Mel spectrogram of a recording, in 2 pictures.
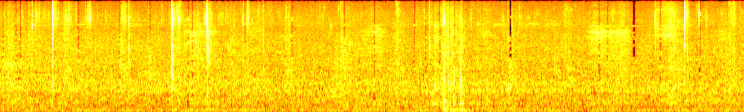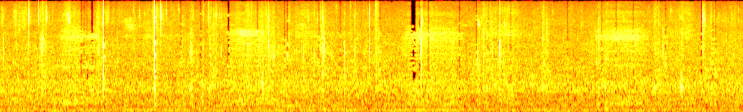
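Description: Scattered light metallic clicks and rattles of a chainsaw chain and bar being handled by hand, over a faint steady background hum.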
